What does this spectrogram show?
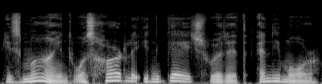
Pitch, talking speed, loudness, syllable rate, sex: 120 Hz, 170 wpm, -18 LUFS, 4.3 syllables/s, male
